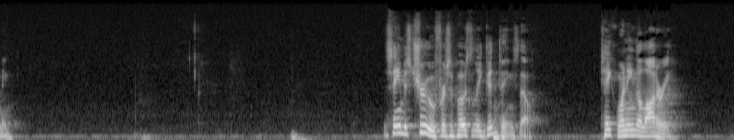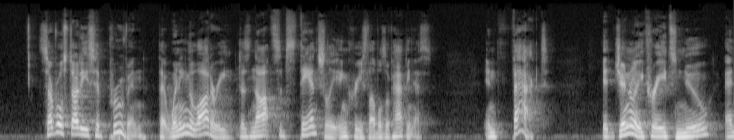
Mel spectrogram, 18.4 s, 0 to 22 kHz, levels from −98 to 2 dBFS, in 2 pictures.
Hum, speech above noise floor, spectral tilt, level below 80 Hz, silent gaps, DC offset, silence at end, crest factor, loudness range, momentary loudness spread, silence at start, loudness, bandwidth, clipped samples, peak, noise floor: none; 38 dB; -6.5 dB/octave; -48 dBFS; none; under 0.1%; 0 s; 20 dB; 5 LU; 18 LU; 0 s; -20 LUFS; 14 kHz; under 0.1%; -2 dBFS; -57 dBFS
